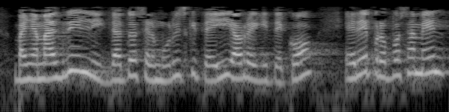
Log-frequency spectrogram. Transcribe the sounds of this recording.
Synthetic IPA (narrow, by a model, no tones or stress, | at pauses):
bajɲamald̪ɾilik̚d̪at̪o̞se̞nmuriskit̪eiawre̞ɣ̞it̪e̞ko̞ | e̞ɾe̞pɾo̞po̞same̞n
